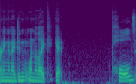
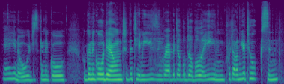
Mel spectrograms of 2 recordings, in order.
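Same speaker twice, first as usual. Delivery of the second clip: mock Canadian accent; 4 semitones higher, 5 dB louder than usual. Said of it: "force a Canadian accent".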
